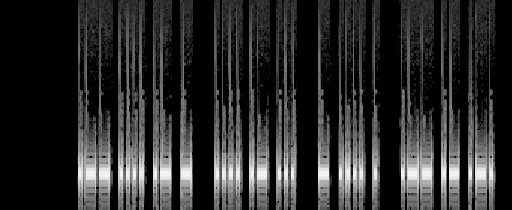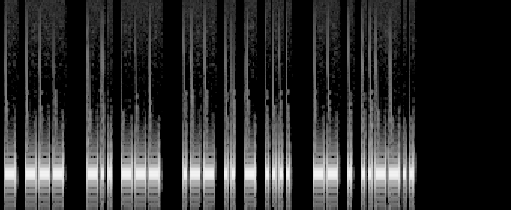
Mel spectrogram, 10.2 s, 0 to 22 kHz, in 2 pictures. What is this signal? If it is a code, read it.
Morse code, heard as a keyed tone, about 36 wpm, 700 Hz. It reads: WHAT HAS THE WAR TO DO WITH ME?
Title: Sentences from Top 1000 Words - Review Part 2 - 35wpm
